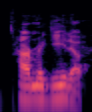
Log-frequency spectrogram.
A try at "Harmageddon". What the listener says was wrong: You need to put the stress right. You see, Harmageddo. The stress. Not Megiddo. Megiddo. It's like the stress is on the gi, not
